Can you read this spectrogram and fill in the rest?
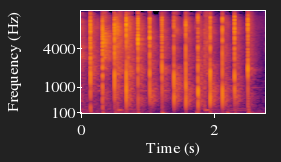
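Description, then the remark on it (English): A quick, steady run of about fourteen sharp hand claps, roughly five per second, each crisp and bright, with no voices over them. “So first of all, I just want to give myself and everybody else a hand clap.”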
